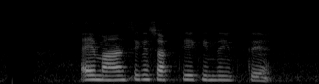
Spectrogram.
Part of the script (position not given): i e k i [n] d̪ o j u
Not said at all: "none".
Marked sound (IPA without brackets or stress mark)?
n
